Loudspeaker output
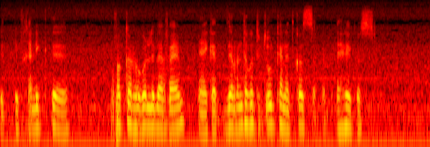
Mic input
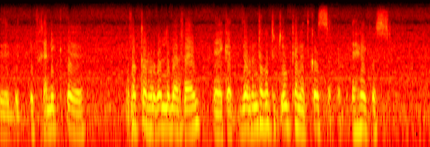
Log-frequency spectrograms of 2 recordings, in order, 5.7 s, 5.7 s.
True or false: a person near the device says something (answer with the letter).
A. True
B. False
B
